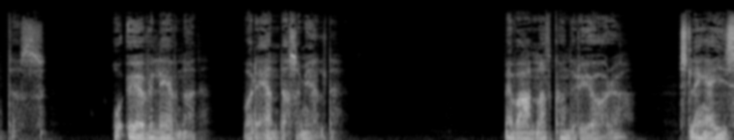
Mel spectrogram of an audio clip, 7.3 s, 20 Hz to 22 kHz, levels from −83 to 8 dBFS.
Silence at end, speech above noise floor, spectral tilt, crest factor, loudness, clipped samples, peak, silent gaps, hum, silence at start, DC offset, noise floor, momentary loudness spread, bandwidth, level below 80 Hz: 0 s; 54 dB; -3.5 dB/octave; 22 dB; -23 LUFS; under 0.1%; -4 dBFS; none; none; 0.1 s; under 0.1%; -76 dBFS; 16 LU; 16 kHz; -38 dBFS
